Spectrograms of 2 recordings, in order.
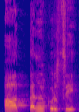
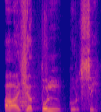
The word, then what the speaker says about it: آیت الکرسی: اچھا وہ ہے آیت الکرسی، آیت ال، اس میں لوگ اس کو بھی آیتل یا آیتل ہے نا، آیتل کرسی، آتل کرسی، یوں بھی لوگ بول دیتے ہیں. تو اصل تلفظ ہے آیت الکرسی.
